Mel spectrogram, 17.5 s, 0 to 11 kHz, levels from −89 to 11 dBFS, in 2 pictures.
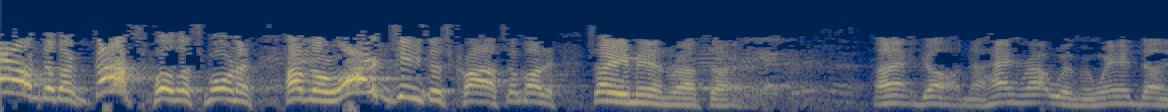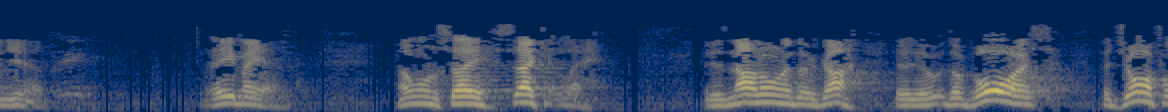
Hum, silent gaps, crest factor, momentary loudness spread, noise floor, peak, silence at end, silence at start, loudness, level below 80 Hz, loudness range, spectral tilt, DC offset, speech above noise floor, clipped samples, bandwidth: none; none; 20 dB; 22 LU; -63 dBFS; 0 dBFS; 0 s; 0 s; -19 LUFS; -62 dBFS; 16 LU; -9.5 dB/octave; under 0.1%; 44 dB; under 0.1%; 5.8 kHz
